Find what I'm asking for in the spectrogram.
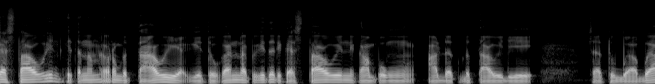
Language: Betawi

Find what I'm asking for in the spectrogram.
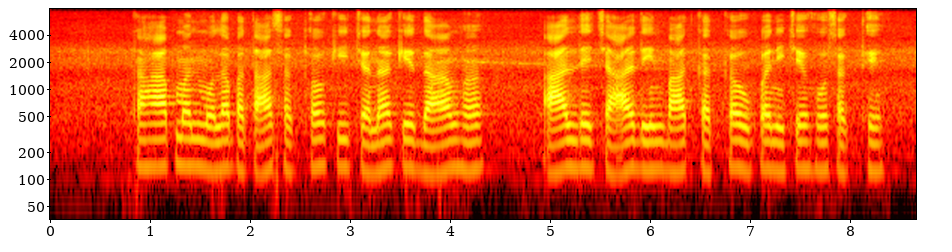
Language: Chhattisgarhi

